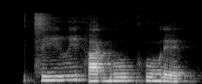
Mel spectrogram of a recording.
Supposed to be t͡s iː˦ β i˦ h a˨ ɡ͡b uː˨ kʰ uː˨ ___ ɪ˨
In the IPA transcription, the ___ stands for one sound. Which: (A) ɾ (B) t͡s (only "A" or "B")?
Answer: A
